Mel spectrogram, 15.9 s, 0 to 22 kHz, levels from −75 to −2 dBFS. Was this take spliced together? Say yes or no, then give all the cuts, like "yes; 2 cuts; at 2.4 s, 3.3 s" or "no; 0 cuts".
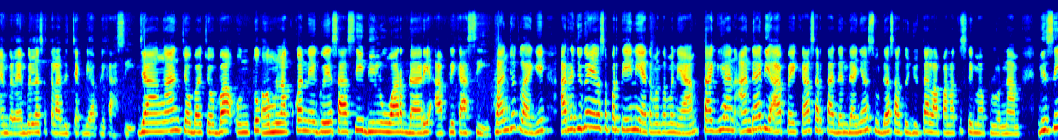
no; 0 cuts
